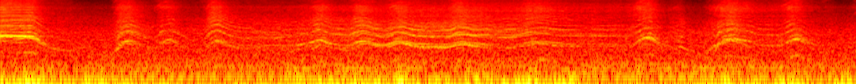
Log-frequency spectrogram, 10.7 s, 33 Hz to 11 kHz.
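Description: Quadcopter's DYS BE1806 brushless motors spinning tri-blade 5045 props on a 4S battery: a whine that rises and falls in pitch with the throttle. It comes in several short punches, with a longer wavering stretch in the middle.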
